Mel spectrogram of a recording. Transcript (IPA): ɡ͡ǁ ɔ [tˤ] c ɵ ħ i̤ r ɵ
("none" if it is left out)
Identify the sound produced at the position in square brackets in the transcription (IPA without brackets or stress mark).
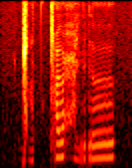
tˤ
